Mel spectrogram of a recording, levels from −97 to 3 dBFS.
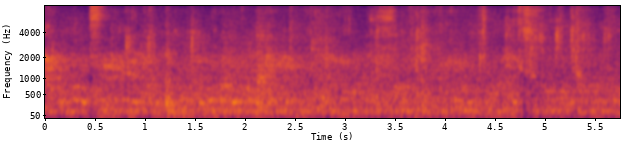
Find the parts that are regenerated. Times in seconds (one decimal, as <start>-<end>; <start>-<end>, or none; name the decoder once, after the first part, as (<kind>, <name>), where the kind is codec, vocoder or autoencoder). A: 3.9-4.4 (autoencoder, DAC-VAE)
